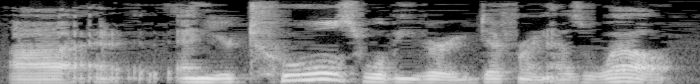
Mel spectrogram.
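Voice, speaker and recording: Loud, emphatic man giving opinions. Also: medium pitch, lively intonation, measured pace, dull audio. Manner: emphatic, opinionated, with frequent fillers and restarts. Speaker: gaming commentator. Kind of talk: solo opinion monologue.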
